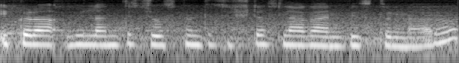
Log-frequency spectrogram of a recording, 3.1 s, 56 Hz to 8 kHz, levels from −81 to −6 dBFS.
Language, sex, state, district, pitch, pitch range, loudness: Telugu, female, Telangana, Karimnagar, 235 Hz, 230-250 Hz, -18 LUFS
